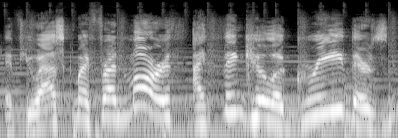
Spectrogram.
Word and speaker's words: Marth: It's pronounced Marth.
